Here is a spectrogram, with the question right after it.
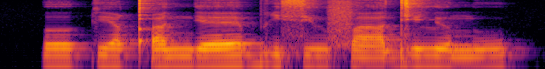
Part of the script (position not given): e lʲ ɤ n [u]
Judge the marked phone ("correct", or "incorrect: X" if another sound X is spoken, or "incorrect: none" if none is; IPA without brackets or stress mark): correct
